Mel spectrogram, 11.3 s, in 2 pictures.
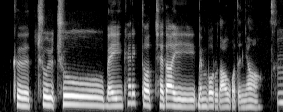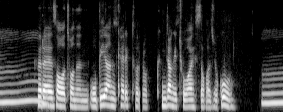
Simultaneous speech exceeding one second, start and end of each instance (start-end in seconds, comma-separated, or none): none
